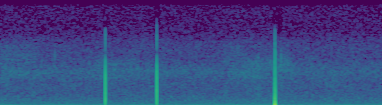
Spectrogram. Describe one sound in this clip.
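Short electronic beeps click now and then.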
